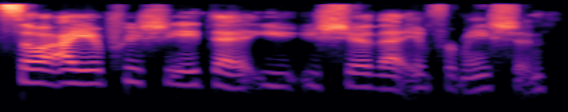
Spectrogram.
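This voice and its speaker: A woman hosting an interview in a casual, animated way, exclaiming and laughing often. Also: on the low side, a little fast, no echo. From United States, Uruguayan family. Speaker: host.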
